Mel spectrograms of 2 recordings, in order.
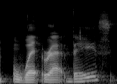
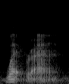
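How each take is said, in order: First: Said in the usual way. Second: "Wet rat" said voiceless and soft; odd breathy whisper. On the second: Shown as a demonstration. Streamer repeating her own odd phrase in a whisper. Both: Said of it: "I don't know why I said it like that".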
